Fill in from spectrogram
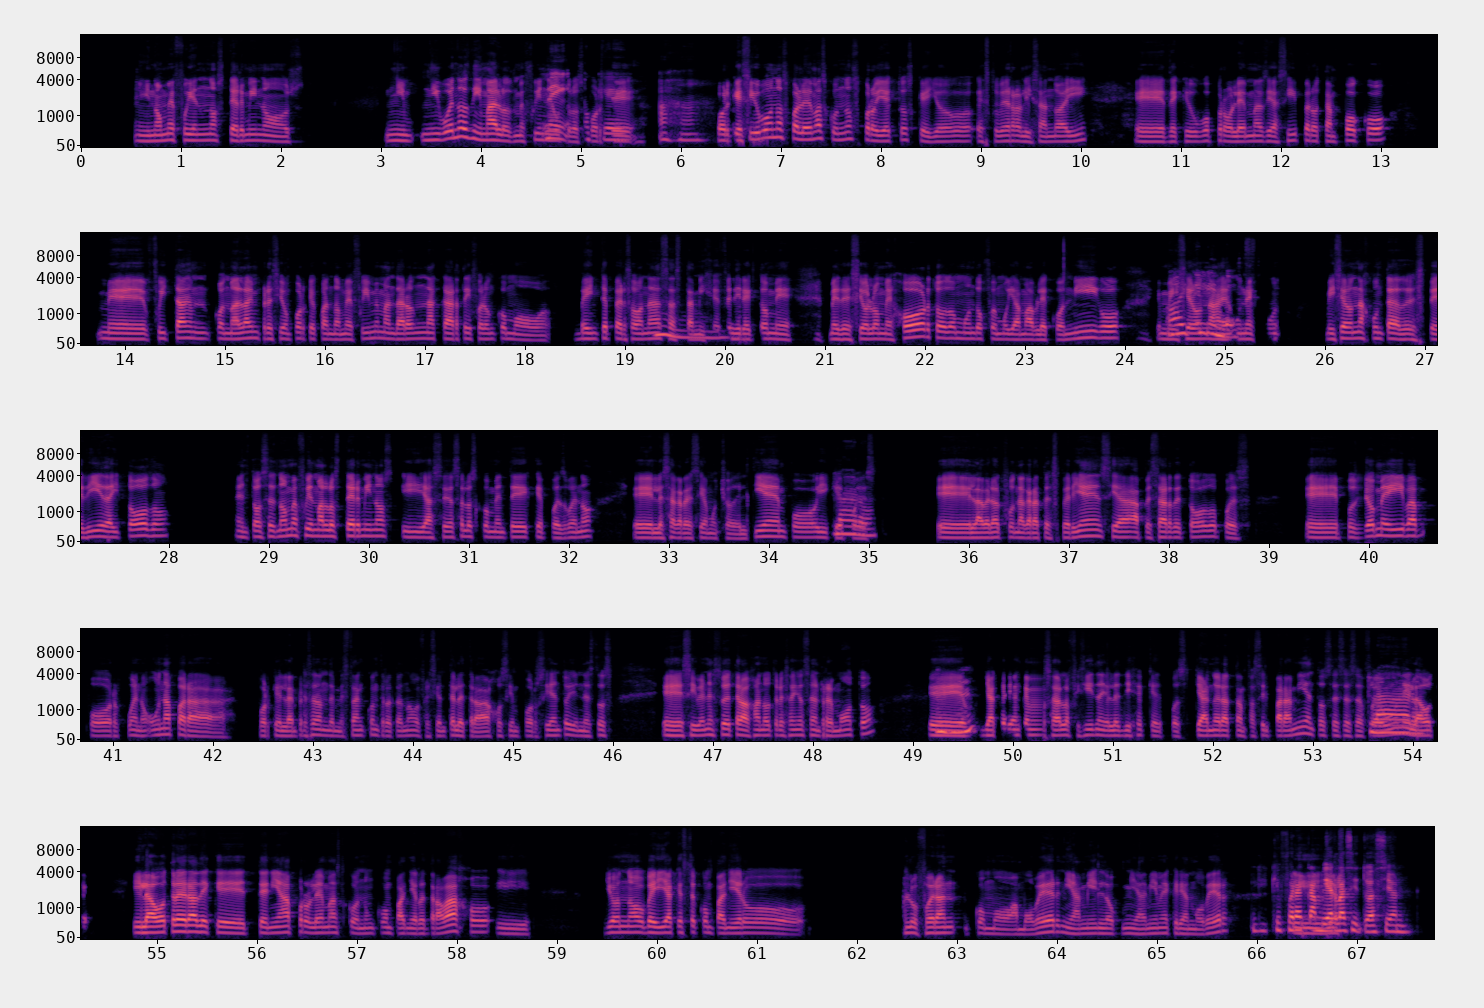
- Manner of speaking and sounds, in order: tapping
- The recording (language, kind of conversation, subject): Spanish, podcast, ¿Cómo sabes cuándo es hora de cambiar de trabajo?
